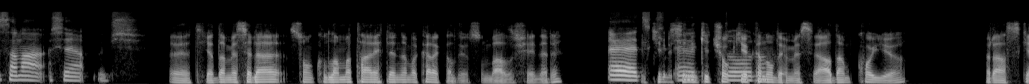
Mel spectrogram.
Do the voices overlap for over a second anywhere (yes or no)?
yes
